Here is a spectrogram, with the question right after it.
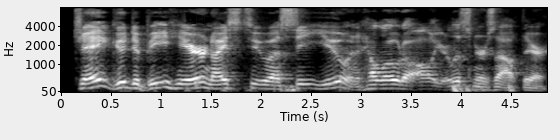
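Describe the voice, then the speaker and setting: Bright and sharp in tone, a man with a fairly high pitch and vocal fry talks at a moderate pace with lively intonation in a very clean recording with a silent background. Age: 60s. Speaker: business executive and author. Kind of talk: podcast interview. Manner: animated.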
